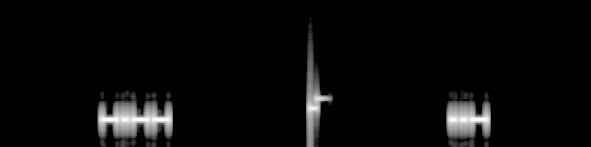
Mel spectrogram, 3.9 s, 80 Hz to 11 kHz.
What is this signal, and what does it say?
Morse code, heard as a keyed tone, about 35 wpm, 700 Hz. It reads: Y U
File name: Single-Letter-Number-35wpm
